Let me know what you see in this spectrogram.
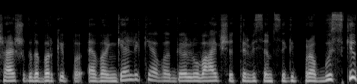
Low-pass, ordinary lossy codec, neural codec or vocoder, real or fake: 10.8 kHz; Opus, 24 kbps; none; real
